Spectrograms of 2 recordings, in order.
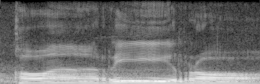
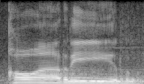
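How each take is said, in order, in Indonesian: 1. Kata ini berakhir dengan vokal panjang. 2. Kata ini berakhir pada konsonan r. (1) "dibaca yang serupa dengan itu, maka bacanya qawariro kalau wakaf" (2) "nggak ada alifnya"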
